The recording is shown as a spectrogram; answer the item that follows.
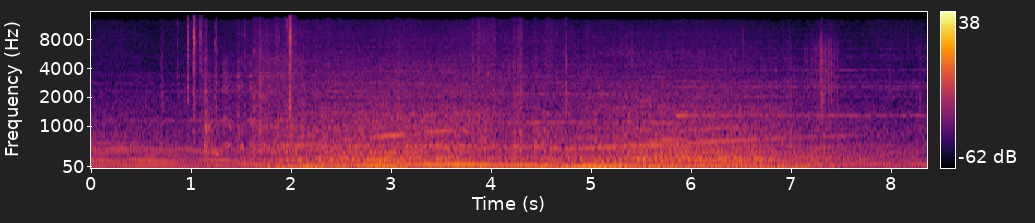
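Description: Car engine running and pulling away, its pitch rising slowly as it accelerates, with a few sharp clicks about a second in. It fades near the end.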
